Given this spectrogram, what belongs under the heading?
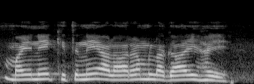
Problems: none marked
